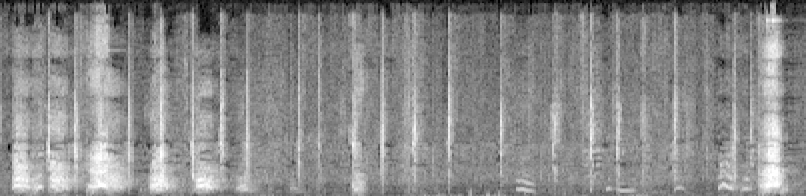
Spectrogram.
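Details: Puppy giving a run of short, sharp, broadband barks and yips in uneven bursts, loud at the start and end with quieter gaps between, and a few brief higher whine-like notes in the middle.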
